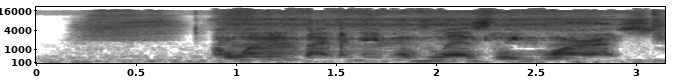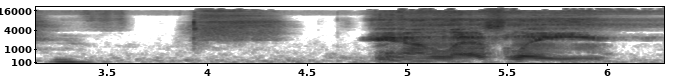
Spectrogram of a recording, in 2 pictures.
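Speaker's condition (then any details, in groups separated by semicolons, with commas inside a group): Laryngectomy; rattles esophagus like vocal cords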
